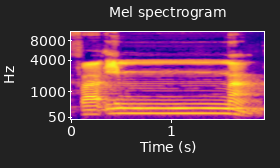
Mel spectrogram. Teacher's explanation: di sini ada mim bertasdid kita dengungkan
